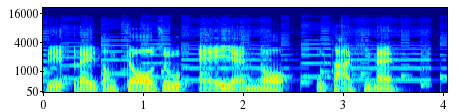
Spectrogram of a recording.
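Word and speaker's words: 歌姫: So yeah, it in Japanese should be Layton Kyoju Eien no Utahime. Utahime means diva. Literally song princess, songstress, diva. Accent on the ta, by the way, that, so yeah,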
